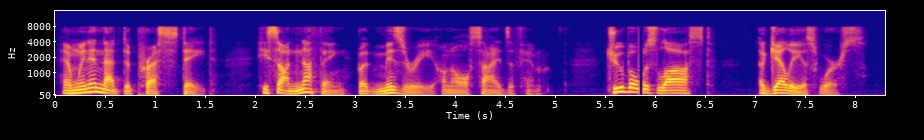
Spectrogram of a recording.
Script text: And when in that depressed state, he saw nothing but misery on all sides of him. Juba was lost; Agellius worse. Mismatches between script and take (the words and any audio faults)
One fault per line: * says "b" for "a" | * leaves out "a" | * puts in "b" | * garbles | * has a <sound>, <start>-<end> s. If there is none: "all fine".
* has a dropout, 5.8-5.9 s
